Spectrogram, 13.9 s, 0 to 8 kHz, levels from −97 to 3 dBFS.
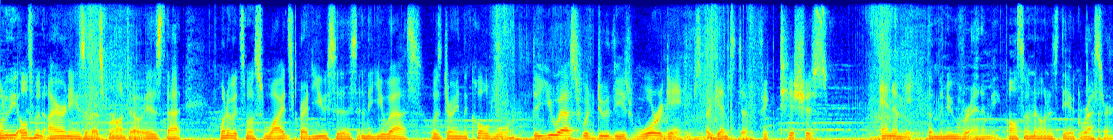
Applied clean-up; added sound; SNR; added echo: none; Zipper (clothing); 6 dB; none.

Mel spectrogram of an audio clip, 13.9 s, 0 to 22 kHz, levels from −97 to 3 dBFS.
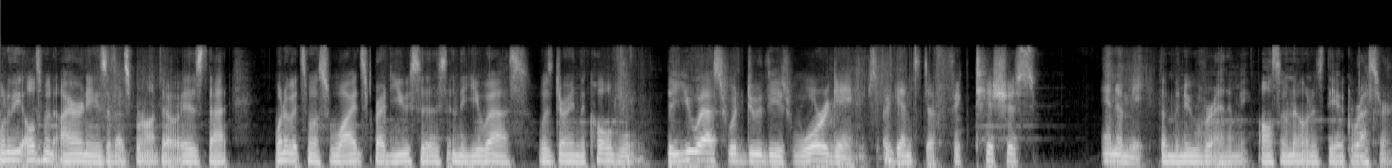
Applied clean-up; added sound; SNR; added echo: neural mask model RNNoise.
